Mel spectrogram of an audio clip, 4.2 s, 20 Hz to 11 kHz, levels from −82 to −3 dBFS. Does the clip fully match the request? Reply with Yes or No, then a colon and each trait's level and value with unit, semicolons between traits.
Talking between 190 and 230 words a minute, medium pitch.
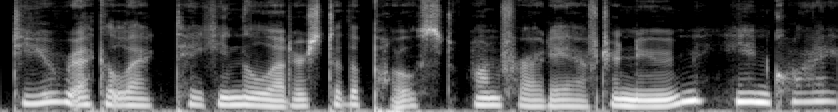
Yes: average, 200 wpm; medium, 175 Hz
